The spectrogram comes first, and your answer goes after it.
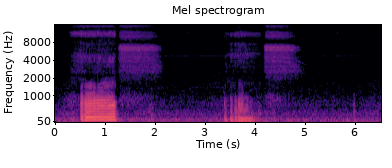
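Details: Maltese dog named Yui snoring while asleep: two rough, buzzing snores with stacked low harmonics, each lasting under a second, followed by softer hissing exhales, quiet indoor background.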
